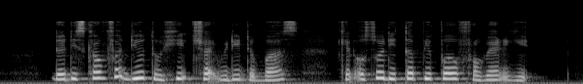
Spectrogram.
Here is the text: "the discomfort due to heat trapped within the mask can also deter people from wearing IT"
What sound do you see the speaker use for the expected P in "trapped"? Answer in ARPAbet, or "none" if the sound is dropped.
none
